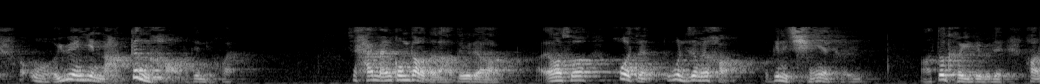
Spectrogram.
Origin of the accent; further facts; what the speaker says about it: Taiwan; 我们台湾话叫暗爽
